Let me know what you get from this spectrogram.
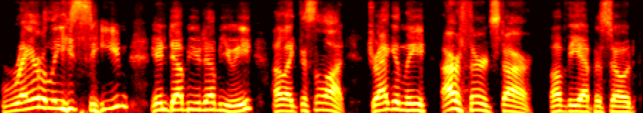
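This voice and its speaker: A man with a somewhat high voice co-hosts a wrestling podcast in loose, casual chat. He laughs readily and often trips over his words, repeating them as he goes. The sound is close and dry. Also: no room sound. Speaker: podcast co-host.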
